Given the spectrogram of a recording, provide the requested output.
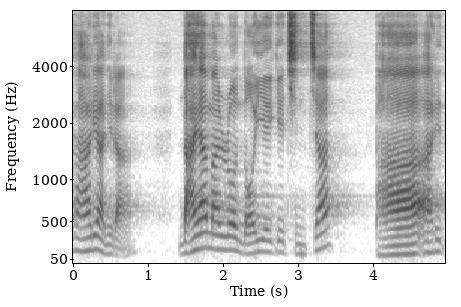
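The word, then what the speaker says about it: בעל: 하는 말 내 입으려 동사는 바알 입니다 자바를 길게하는 아닙니다 빨 이 말을 짧게 발음하면 어떻게 될까요 달 에 바로우 사항을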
